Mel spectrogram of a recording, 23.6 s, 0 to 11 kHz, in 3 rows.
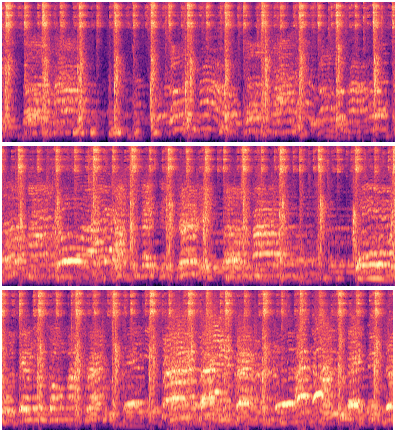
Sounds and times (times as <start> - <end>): Independent music: 0.0 - 23.5.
